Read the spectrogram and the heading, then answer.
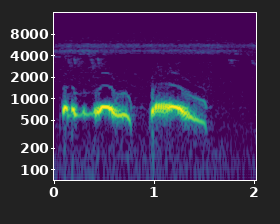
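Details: Spotted dove lure call in the 'meratus' and 'manggung' styles: quick stuttering notes run into a sustained coo, followed by a long, gently descending coo over a steady high hiss.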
